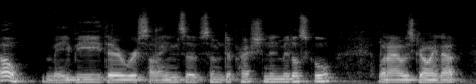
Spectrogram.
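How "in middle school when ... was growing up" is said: ordinary talk, nothing marked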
